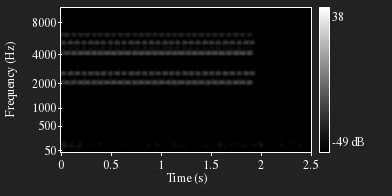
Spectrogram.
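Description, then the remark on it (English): A mobile phone rings in a classroom during a teacher's announcement, a steady, high electronic trill for about two seconds, loud, over a low murmur of room noise, then cuts off abruptly. “Whose phone is that?”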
